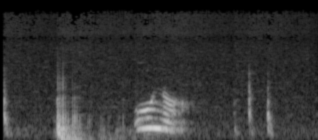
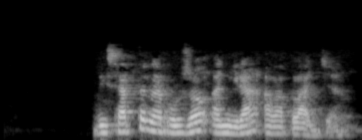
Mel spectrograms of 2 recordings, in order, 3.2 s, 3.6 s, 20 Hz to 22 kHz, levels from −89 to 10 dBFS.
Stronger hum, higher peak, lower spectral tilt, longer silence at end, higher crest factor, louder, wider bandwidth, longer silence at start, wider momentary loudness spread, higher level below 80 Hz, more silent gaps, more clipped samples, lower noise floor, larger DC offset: neither; about the same, -4 dBFS vs -2 dBFS; about the same, -8.5 dB/octave vs -7.5 dB/octave; first, 0.45 s vs 0.15 s; about the same, 18 dB vs 16 dB; second, -19 LUFS vs -16 LUFS; first, 15.5 kHz vs 6.6 kHz; second, 0.05 s vs 0.95 s; first, 21 LU vs 10 LU; first, -40 dBFS vs -60 dBFS; neither; neither; second, -48 dBFS vs -86 dBFS; neither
